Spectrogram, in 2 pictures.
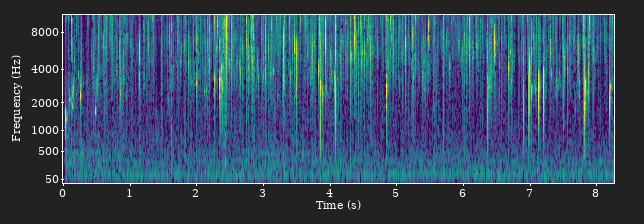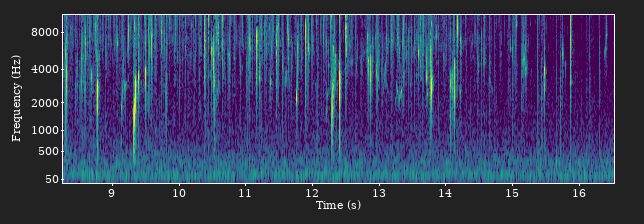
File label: Water Drips; Nature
